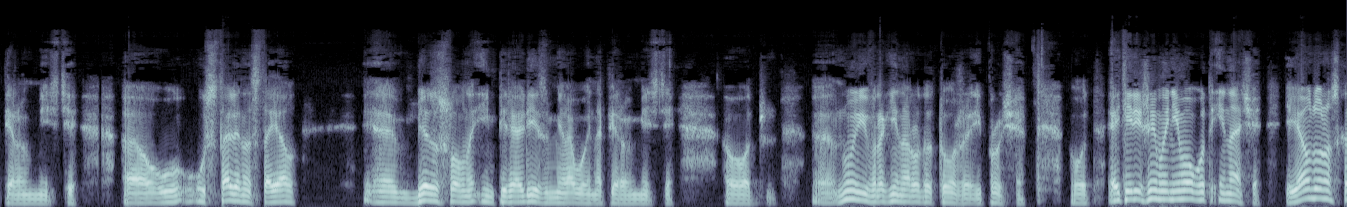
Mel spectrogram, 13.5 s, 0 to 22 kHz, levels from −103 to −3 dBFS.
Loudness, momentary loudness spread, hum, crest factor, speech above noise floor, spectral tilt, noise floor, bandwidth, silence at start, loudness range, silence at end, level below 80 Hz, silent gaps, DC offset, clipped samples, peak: -22 LUFS; 11 LU; none; 18 dB; 27 dB; -6 dB/octave; -49 dBFS; 10.5 kHz; 0.05 s; 2 LU; 0 s; -50 dBFS; none; under 0.1%; under 0.1%; -4 dBFS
